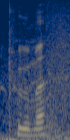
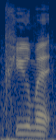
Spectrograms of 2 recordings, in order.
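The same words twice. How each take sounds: First: The word is pronounced the German way. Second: The word is pronounced the English way.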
